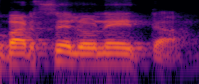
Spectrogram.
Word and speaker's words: Barceloneta: No, Barceloneta. Oh, Barceloneta. Okay. So people can look it up. Barceloneta is Barceloneta. Barceloneta, like Barcelona, but ETA at the end.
